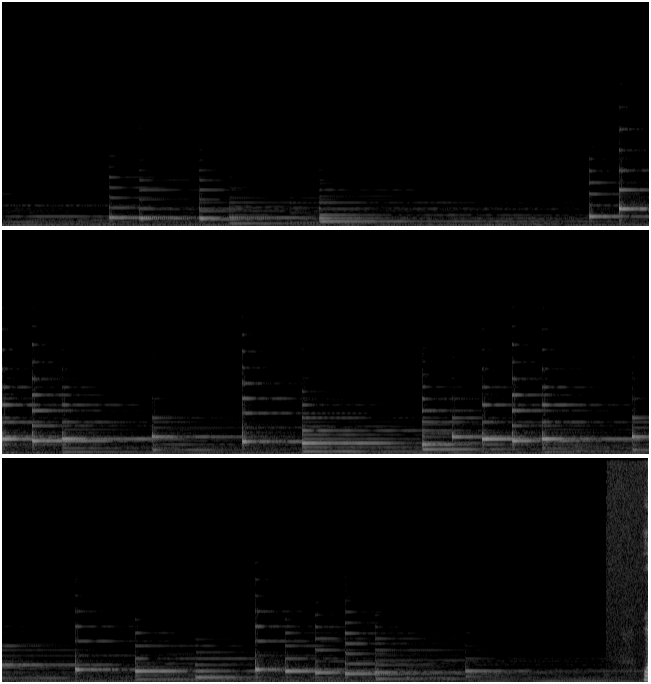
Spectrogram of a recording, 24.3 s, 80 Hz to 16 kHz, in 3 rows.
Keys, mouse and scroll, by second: 0.2 ctrl+r, 2.5-3.9 middle drag, 3.9 ctrl+r, 5.3 ctrl+z, 5.8 ctrl+r, 7.4 middle click, 8.4-8.7 scroll down 4, 9.1-9.4 shift+middle drag, 9.4 scroll up 1, 10.4 ctrl+s, 10.6 middle click, 10.6 ctrl+a, 12.6-13.3 middle drag, 13.3 click, 13.3 h, 14.3-16.6 drag, 17.1 click, 17.2 click, 18.0 s, 19.1 scroll up 1, 19.2 middle click, 19.8 ctrl+r, 21.2 scroll down 5, 21.5 Tab, 21.7-22.4 middle drag, 22.4 ctrl+s, 22.9 scroll up 1, 23.0 Tab, 23.1 click, 23.3 l, 23.4 scroll up 2, 23.5 middle click, 23.7 s, 24.1 g.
